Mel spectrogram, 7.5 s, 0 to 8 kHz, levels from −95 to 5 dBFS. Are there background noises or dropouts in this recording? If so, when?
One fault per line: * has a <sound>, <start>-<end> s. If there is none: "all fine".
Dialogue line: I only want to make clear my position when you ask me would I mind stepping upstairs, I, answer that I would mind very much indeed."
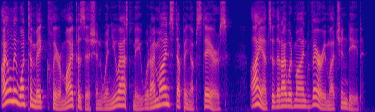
* has a dropout, 2.5-2.6 s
